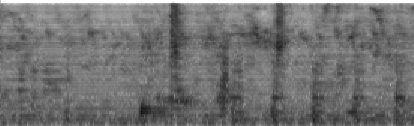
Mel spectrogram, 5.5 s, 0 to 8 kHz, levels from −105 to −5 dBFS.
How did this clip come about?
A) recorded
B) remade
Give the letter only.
B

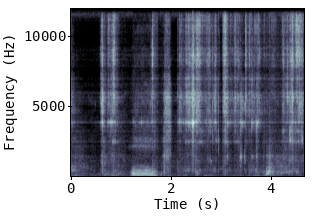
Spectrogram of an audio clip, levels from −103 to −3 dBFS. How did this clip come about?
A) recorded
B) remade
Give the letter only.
B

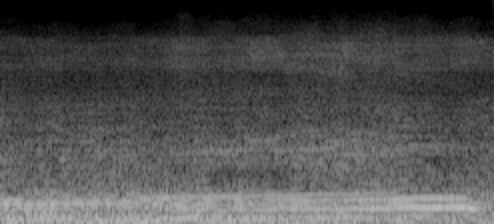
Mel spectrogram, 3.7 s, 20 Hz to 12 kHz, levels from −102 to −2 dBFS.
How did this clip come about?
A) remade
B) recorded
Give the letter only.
A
